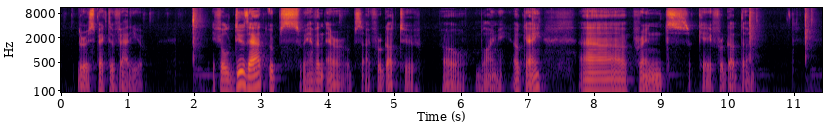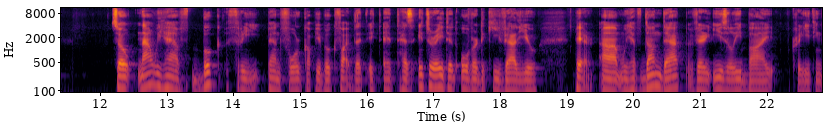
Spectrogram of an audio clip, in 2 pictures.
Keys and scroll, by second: 0.0-1.7 typing, 2.0 Return, 4.1 Up, 6.1 Up, 7.1 Return, 7.3 Tab, 8.2 Up, 9.3 Left, 9.7 shift+', 10.4 Return, 13.9 1, 15.2 1.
